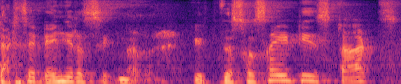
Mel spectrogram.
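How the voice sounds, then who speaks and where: A man speaks at a moderate pace with a Telugu accent. Noticeable background noise runs behind him. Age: 70s. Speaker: retired Supreme Court judge. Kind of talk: speech.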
